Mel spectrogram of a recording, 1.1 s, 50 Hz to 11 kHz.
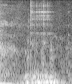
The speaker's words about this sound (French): c'est le bruit du tabouret, je crois. Oui. Ah c'est Pardon, c'est le, grincement qui a duré 15 ans en voulant être discret.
